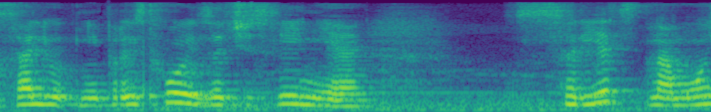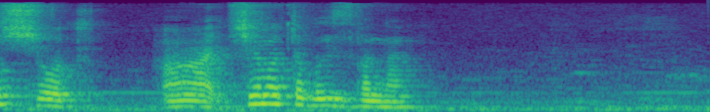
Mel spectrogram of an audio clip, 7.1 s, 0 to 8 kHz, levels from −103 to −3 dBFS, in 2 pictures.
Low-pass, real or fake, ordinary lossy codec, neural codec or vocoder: 7.2 kHz; real; AAC, 32 kbps; none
